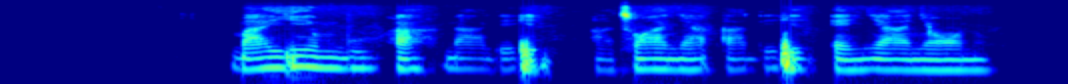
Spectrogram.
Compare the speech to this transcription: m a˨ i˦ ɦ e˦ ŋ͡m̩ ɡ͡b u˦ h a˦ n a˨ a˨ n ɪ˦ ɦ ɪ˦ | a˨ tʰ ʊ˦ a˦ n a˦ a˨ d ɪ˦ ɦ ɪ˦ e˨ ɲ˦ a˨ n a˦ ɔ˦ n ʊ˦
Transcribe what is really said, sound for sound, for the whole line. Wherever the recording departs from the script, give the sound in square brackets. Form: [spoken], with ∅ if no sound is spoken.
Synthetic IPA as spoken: m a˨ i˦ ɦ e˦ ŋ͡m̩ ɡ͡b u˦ h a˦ n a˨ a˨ [d] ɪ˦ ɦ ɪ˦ | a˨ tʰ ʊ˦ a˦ [ɲ] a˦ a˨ d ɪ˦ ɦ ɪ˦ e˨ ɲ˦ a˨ [ɲ] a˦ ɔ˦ n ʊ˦

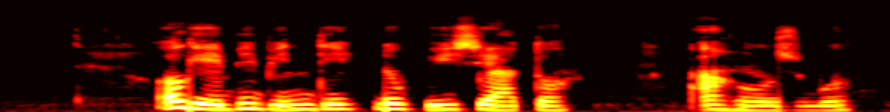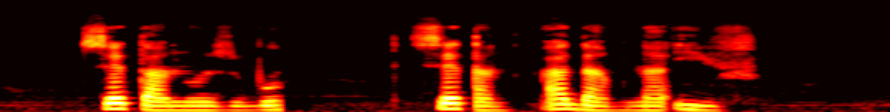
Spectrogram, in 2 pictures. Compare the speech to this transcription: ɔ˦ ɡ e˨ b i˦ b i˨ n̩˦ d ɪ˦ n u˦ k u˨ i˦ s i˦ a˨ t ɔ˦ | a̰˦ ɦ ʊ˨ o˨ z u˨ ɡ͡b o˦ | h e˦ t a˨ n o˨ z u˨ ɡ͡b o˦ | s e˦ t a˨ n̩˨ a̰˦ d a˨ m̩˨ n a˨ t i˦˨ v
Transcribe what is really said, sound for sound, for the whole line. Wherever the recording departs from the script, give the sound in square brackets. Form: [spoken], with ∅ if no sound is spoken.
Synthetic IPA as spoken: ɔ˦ ɡ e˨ b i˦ b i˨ n̩˦ d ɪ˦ n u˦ [p] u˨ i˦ s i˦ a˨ t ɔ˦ | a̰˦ ɦ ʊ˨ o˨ z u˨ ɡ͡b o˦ | [s] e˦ t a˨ n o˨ z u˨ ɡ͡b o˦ | s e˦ t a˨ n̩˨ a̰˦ d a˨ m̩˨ n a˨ [ʔ] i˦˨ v

